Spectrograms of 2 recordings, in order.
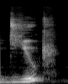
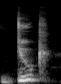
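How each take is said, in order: First: It is said in a British accent. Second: It is said in an American accent.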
